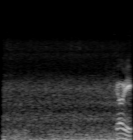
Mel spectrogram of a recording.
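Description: Steady wind rumbling on a phone microphone outdoors, with a man's voice starting near the end.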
